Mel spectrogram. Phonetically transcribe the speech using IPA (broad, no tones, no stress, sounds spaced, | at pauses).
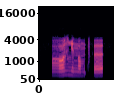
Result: ɣ ɔ z ʎ ɪ n ɔ m t͡sʼ ə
